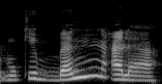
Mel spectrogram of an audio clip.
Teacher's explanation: Now you see that the tanween is followed by ayn. So this is idhar. You make the noon clear.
